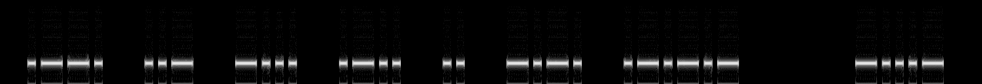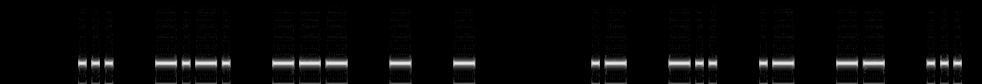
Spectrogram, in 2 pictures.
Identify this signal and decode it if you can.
Morse code, heard as a keyed tone, about 18 wpm, spaced as for 12 wpm, 1000 Hz. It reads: PUBLIC. <BT> SCOTT ADAMS
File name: qotdfiles / 12wpm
